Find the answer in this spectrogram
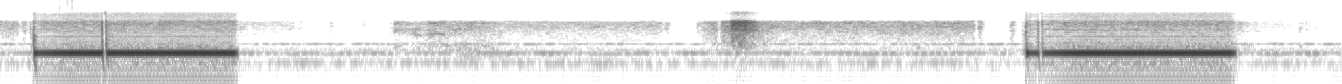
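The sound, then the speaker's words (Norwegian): A telephone rings twice, each loud electronic burst lasting about a second with a long quiet gap between them, with no one speaking. “Og da ringer jo da telefonen.”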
